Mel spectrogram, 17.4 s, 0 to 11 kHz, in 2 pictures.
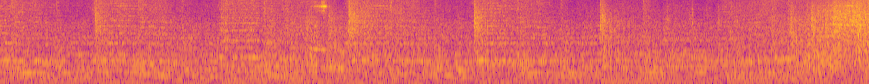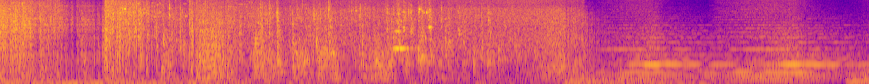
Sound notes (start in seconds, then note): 8.3 glass shatters; 8.4 thud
